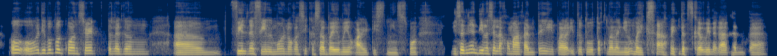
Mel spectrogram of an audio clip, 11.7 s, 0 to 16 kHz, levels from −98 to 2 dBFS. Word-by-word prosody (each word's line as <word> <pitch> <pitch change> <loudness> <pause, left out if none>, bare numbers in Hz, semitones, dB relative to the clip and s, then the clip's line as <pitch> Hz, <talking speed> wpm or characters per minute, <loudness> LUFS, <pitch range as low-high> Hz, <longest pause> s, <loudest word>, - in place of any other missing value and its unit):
Oo, 205 -2 +3
di 200 - +2
ba, 215 - +1
pag 225 +1 +2
concert 185 -1 +2 0.2
talagang, 155 -1 -3 0.4
um, 130 +1 0 0.2
feel 170 -1 +3
na 170 - +2
feel 150 -2 -2
mo, 160 +1 -2
'no, 150 - -2
kasi 150 +2 -7
kasabay 145 0 +3
mo 140 - -4
yung 140 +1 -3
artist 120 +1 -3
mismo. 120 +3 -6 0.5
Minsan 195 +5 +5
nga 230 - +1
hindi 195 -2 +3
na 180 - 0
sila 170 -1 0
kumakanta, 145 -2 0
eh, 165 -3 -4
parang 140 -1 +2
itututok 145 -1 -5
na 140 - -1
lang 130 -1 -1
yung 160 - -2
mic 135 -3 0
sa'min - - -1
tas - - 0
kami 140 +1 +2
na - - -3
kakanta. 125 +2 -2
150 Hz, 185 wpm, -22 LUFS, 130-170 Hz, 0.5 s, Minsan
